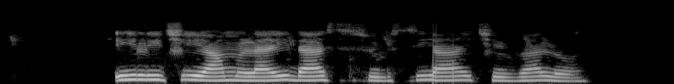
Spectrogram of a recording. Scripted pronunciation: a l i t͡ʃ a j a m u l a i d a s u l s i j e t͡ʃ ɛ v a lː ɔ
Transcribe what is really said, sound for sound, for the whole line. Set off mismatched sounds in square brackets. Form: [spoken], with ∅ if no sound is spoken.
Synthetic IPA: [i] l i t͡ʃ [i] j a m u l a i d a s u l s i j [a] t͡ʃ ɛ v a [l] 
